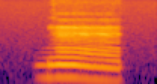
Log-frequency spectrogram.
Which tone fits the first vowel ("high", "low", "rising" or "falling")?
falling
